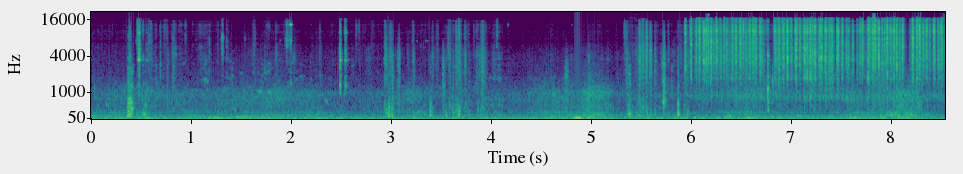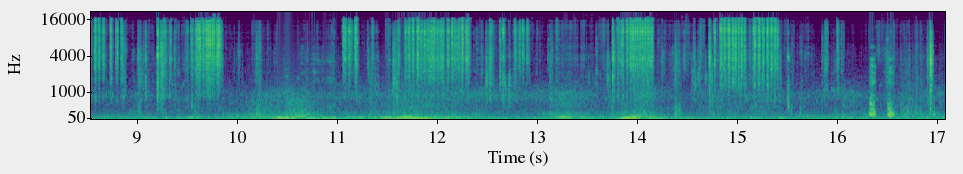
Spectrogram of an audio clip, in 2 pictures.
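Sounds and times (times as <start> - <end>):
rubbing scrape: 5.7 - 16.2.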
